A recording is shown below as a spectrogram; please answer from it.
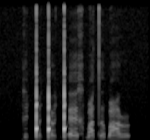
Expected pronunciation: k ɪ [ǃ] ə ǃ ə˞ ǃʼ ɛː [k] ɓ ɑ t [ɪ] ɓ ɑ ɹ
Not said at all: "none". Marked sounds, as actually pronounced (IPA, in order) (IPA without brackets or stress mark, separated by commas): ǃ, x, ə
